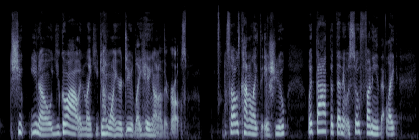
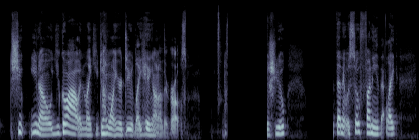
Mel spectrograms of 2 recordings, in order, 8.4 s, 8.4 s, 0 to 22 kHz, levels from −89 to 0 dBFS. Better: first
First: none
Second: audio cutting out; at 4.5 s for 1 s and at 6 s for 0.5 s

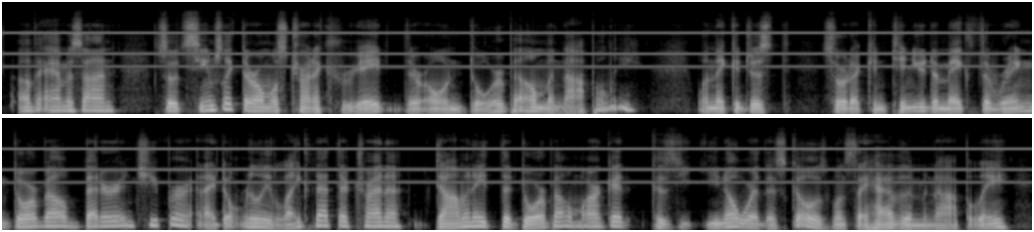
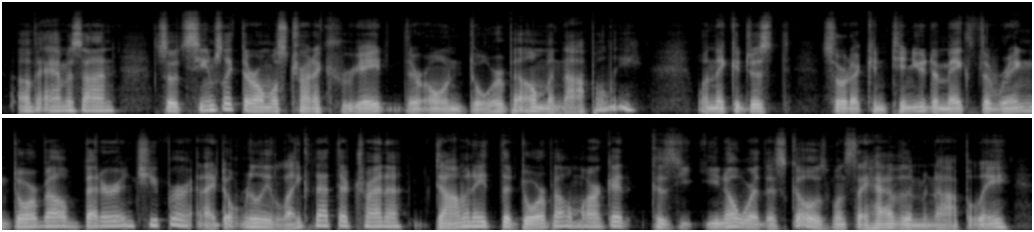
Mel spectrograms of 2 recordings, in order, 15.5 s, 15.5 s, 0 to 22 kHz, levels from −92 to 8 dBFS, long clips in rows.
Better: second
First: high-pitched whine; loud; throughout; 7 kHz, 10 dB below the speech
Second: none

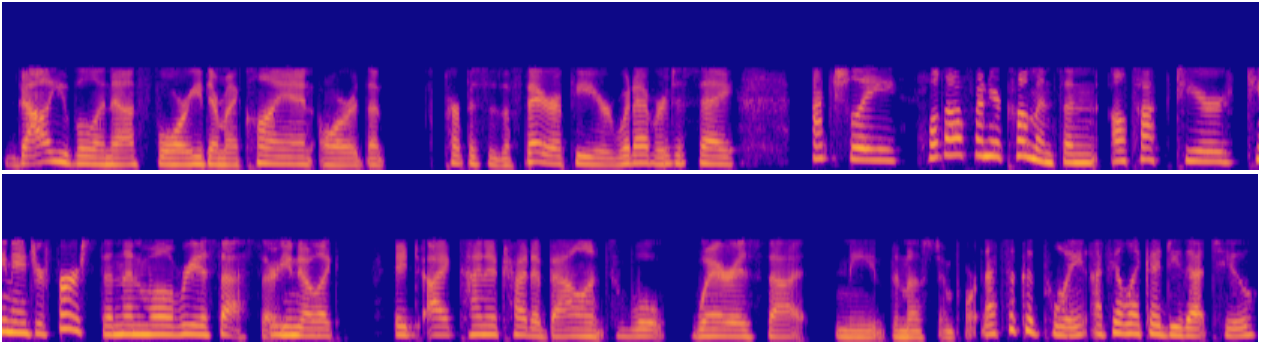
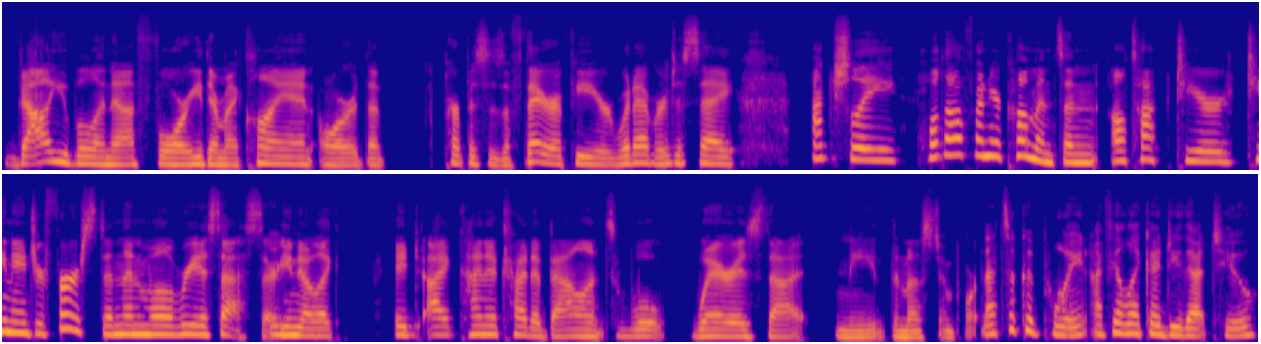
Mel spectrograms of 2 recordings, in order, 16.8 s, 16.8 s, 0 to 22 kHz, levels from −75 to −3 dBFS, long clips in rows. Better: second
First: garbled, watery; badly; nothing above 4 kHz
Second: none

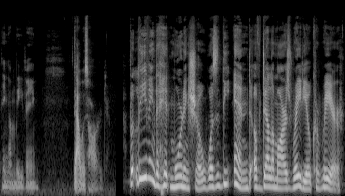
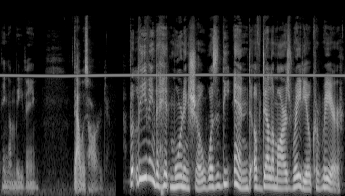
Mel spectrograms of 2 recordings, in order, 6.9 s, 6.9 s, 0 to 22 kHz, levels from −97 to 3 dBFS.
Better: first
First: none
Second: high-pitched whine; noticeable; throughout; 4.5 kHz, 15 dB below the speech

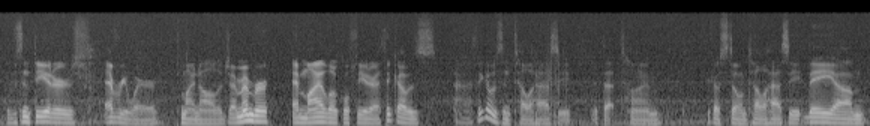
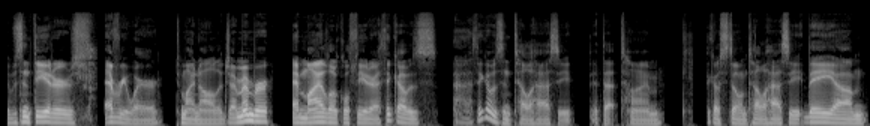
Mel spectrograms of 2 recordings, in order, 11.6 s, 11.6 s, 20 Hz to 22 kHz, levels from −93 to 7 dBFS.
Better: second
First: hiss; noticeable; throughout; 15 dB below the speech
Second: none

